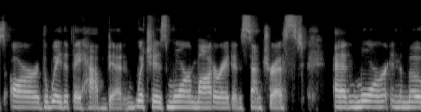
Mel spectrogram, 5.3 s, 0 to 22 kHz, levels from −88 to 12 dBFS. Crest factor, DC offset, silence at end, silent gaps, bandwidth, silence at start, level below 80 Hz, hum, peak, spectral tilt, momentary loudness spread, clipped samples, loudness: 16 dB; under 0.1%; 0 s; none; 12.5 kHz; 0 s; -70 dBFS; none; -8 dBFS; -5 dB/octave; 7 LU; under 0.1%; -23 LUFS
